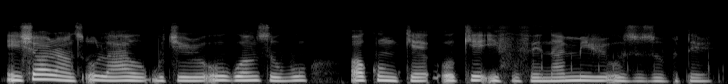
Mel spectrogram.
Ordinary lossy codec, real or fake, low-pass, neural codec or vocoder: none; real; 7.2 kHz; none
